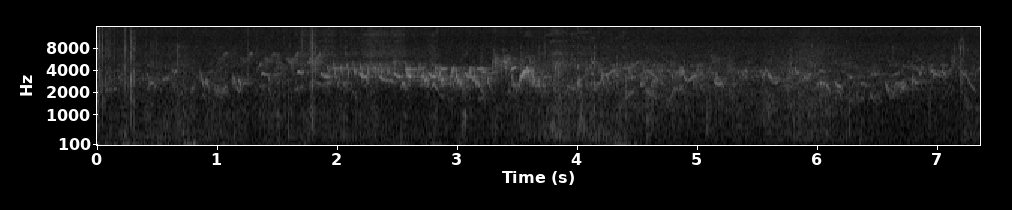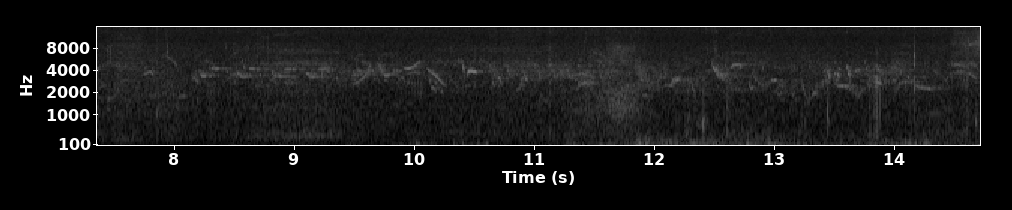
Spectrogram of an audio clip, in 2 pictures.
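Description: Small birds chirping and singing in quick high trills over faint outdoor background noise, busiest about two seconds in and again around ten seconds.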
